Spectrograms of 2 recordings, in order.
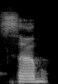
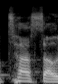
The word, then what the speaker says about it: Tso: But some of the nuance of language is that some letters are silent. It is salmon. It is salmon. Okay? And it's not General Tso chicken. It's General So chicken.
